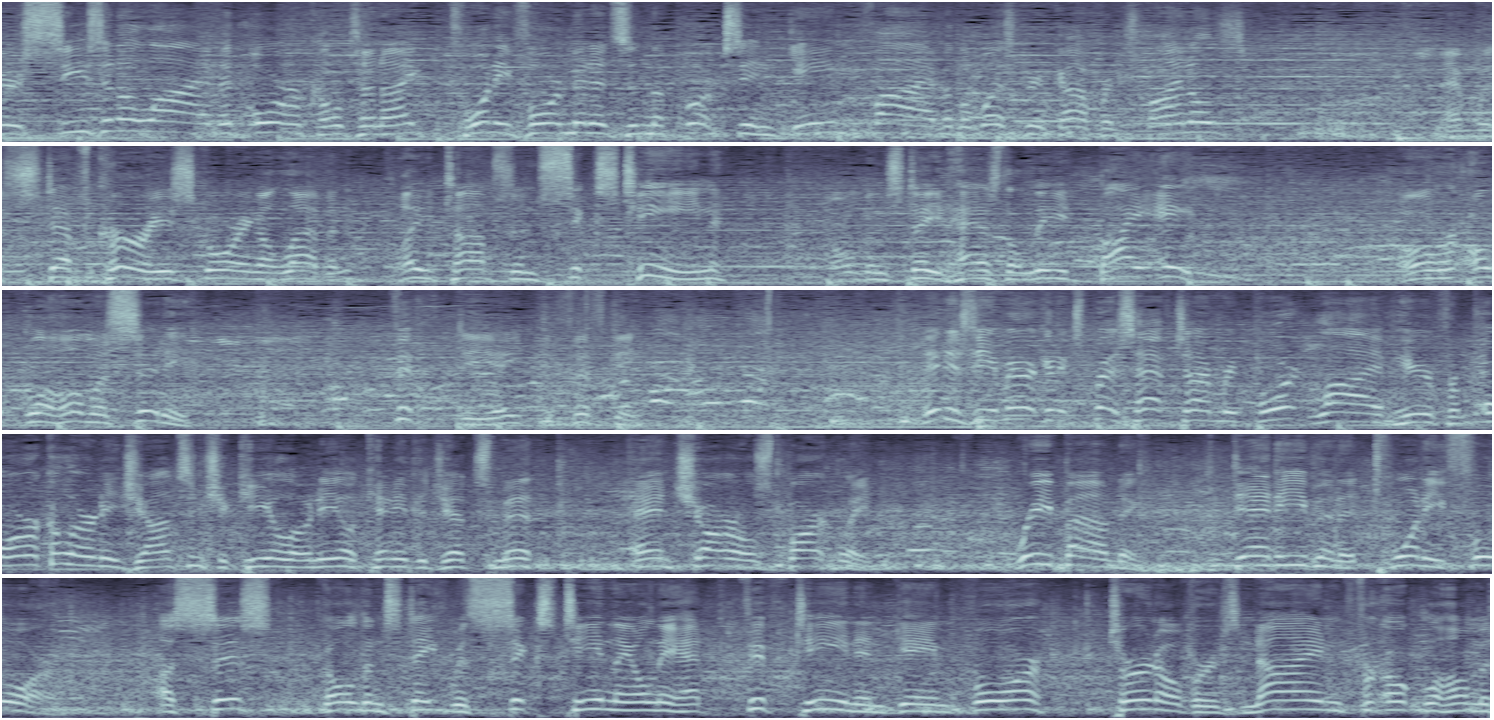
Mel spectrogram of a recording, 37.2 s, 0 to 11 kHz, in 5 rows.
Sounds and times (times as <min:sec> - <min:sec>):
Speech: 0:00.0 - 0:06.2, 0:07.2 - 0:13.6, 0:14.4 - 0:15.9, 0:16.8 - 0:18.8, 0:19.5 - 0:26.8, 0:27.4 - 0:37.2
Music: 0:00.0 - 0:37.2.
